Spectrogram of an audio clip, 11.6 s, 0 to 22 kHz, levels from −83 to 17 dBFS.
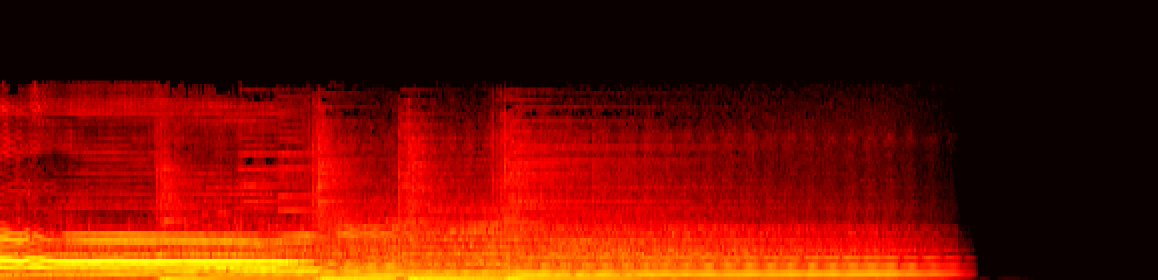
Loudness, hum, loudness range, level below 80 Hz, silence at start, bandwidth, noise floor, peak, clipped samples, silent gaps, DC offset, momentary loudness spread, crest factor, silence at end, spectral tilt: -12 LUFS; none; 17 LU; -32 dBFS; 0 s; 15 kHz; -89 dBFS; 0 dBFS; under 0.1%; none; under 0.1%; 15 LU; 14 dB; 2 s; -5 dB/octave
